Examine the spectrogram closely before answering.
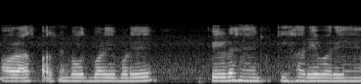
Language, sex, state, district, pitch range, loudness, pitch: Hindi, male, Jharkhand, Deoghar, 155-165 Hz, -16 LUFS, 160 Hz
